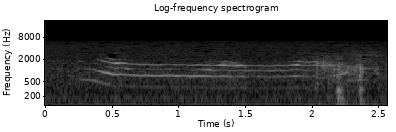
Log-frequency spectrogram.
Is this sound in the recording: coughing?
no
